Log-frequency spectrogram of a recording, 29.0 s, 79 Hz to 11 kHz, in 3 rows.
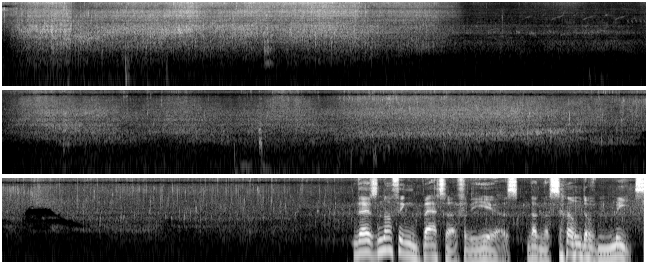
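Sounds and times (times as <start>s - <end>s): steak sizzling in a skillet: 0.0s - 6.8s, 9.7s - 24.6s.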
